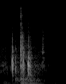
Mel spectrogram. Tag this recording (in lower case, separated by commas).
telephone, alarm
